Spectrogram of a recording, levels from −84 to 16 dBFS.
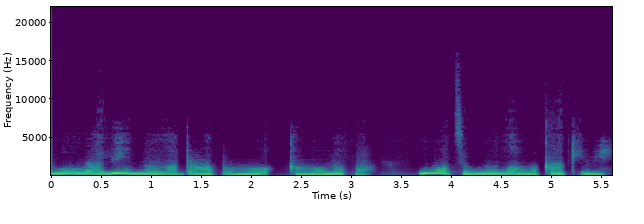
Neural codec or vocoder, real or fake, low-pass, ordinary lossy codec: codec, 44.1 kHz, 0.9 kbps, DAC; fake; 19.8 kHz; MP3, 64 kbps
